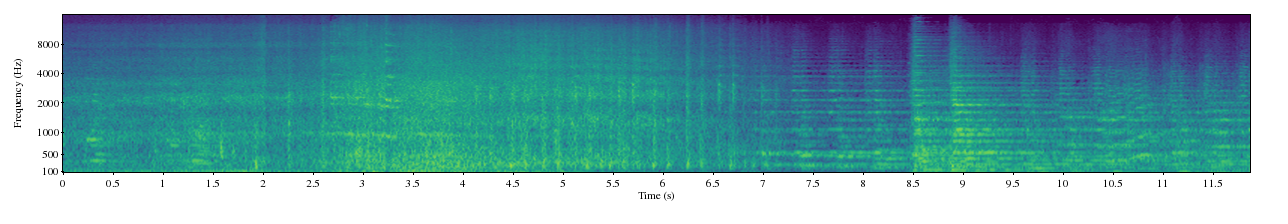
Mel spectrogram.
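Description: A train rumbles loudly along railway tracks with a dense, rhythmic clatter of wheels for several seconds, then fades out as orchestral music takes over.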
